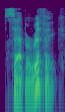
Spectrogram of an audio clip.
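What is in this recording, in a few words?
"saporific", British English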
